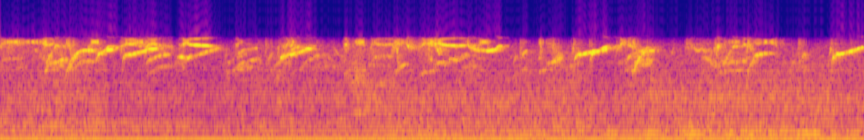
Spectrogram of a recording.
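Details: Breeding-season red siskin, the Venezuelan cardenalito, with dense, rapid high twitters and chirps in clustered bursts, nearly continuous, above a low steady hum.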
